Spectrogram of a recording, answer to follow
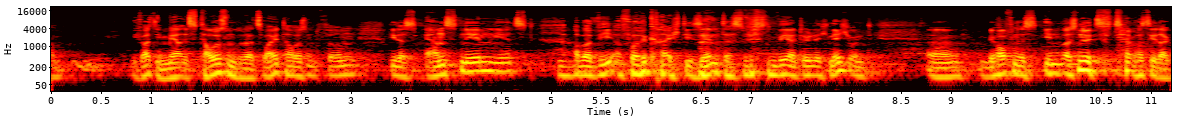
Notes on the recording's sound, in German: Congress der Controller in München. Der Performance Manager Podcast war live vor Ort und hat auf dem größten Fachtreffen Europas mit den Who‘s Who im Controlling geredet.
